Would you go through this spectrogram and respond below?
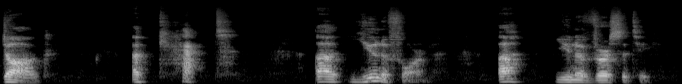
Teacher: If you just look at the spelling, you would think that an should be used with both uniform and university. However, these words actually begin with the U sound, which is actually a Y sound. So that's why we use a instead of an.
